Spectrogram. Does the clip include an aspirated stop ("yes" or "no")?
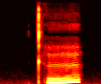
yes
